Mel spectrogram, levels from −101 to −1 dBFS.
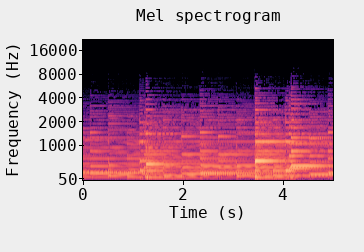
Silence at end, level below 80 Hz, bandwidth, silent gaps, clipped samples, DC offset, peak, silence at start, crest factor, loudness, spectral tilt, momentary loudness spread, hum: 0 s; -48 dBFS; 6.4 kHz; none; under 0.1%; under 0.1%; -4 dBFS; 0 s; 18 dB; -22 LUFS; -9 dB/octave; 9 LU; none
